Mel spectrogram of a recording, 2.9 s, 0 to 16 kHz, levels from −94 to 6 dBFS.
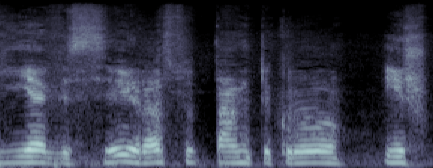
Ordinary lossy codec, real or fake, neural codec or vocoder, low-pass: AAC, 64 kbps; fake; codec, 44.1 kHz, 3.4 kbps, Pupu-Codec; 14.4 kHz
